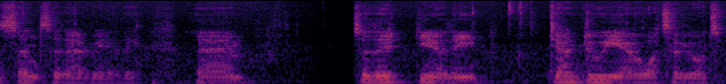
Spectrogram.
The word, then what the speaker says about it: gianduja: So the gianduja or whatever you want to pronounce it. Gianduja, I think, is the way you pronounce it actually.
